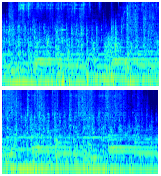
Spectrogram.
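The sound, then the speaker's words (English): A coin press thumps and clatters in a steady rhythm as several tons descend to strike blanks into finished coins, with metallic clinks of coins dropping amid a continuous mechanical hum, moderately loud throughout. “Finally, you get a finished coin after that striking process.”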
